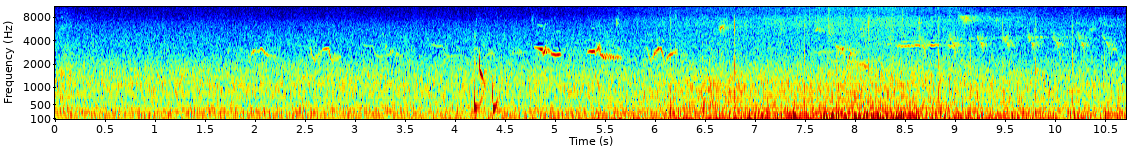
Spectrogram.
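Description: Faint bird chirps, a string of short calls repeating every half second or so, over low background noise.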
